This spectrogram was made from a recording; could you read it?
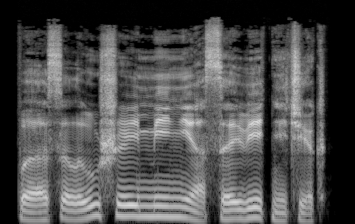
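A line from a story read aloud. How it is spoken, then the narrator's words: Growled. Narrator (Russian): прорычал Алан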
